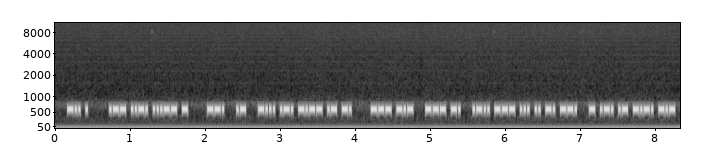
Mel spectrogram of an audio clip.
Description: Morse code, heard as a keyed tone, about 48 wpm, 600 Hz. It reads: DE WF3T GA BRYAN OK ON LOSING TRACK
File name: archived / CRSnet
